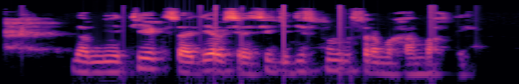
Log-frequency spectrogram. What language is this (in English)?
Pashto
